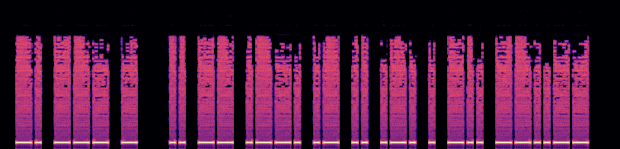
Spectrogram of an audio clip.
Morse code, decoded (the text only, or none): NOT IMPAIRED,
